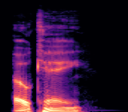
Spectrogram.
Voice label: man ok; voice-ringtones; notification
